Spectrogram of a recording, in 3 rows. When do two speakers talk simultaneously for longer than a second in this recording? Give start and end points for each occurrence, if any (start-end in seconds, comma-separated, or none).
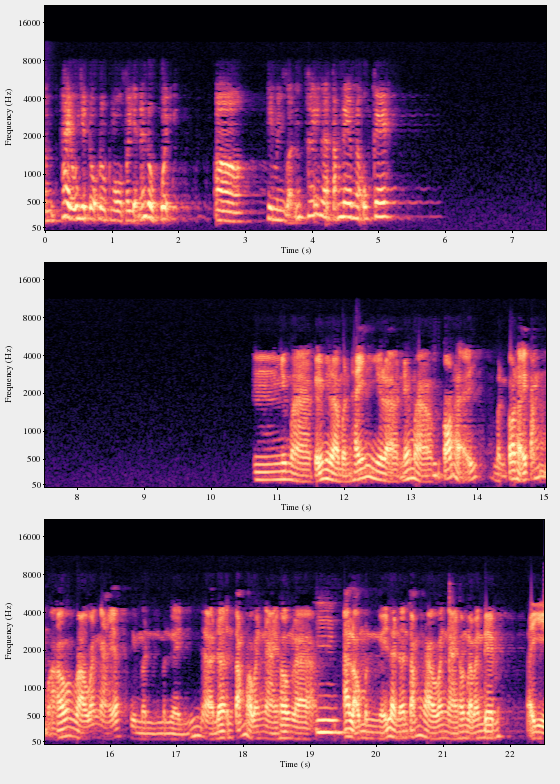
none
